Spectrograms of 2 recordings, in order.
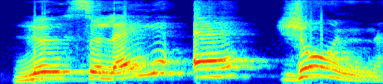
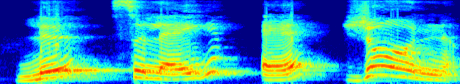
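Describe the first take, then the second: First: Said in the usual way. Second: "Le soleil est jaune" said very slowly and clearly, stress on "jaune"; slow model sentence. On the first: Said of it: "if I want to say". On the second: Shown as a demonstration. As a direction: spell out "Le soleil est jaune" for the class to echo. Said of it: "Repeat after".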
